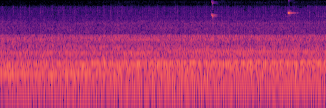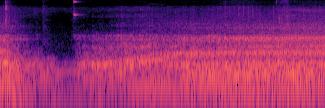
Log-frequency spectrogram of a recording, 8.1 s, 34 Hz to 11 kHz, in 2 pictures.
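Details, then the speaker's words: Vintage Arvin radiant heater, long unused and dirty, before cleaning, run below high: steady fan motor hum with a light tick about 220 a minute and brief speed dip; fan rough but improving, motor sparking from dirt. "can hear the Fan's getting better now"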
